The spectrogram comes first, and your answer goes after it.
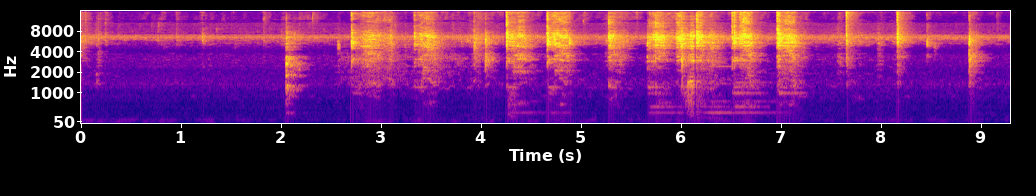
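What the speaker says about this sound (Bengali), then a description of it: "ফোড়নটা খুব ভালো করে ভাজা হয়ে গেছে।" Bay leaf pieces, dried red chillies and five-spice seeds crackle and spit in hot mustard oil in a kadai, in a run of sharp, rhythmic sizzling pops that grows busier after the first couple of seconds, with no talking.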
